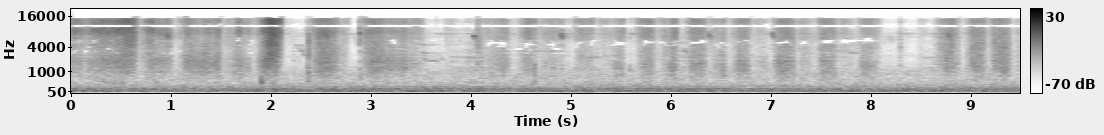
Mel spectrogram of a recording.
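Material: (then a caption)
Fabric. A small, very muddy shag-pile fabric doormat, wet and soapy, is scrubbed with a plastic hand brush held in one hand while the other hand presses flat on the pile. The result is a steady, dense rubbing scrub with a deep, low-heavy wash of sound, overlaid by a faint bright bristle hiss as the strokes repeat.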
